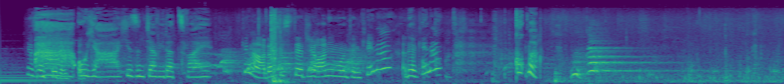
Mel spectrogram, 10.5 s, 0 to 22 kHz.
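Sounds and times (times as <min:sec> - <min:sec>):
speech: 0:00.4 - 0:06.3
wolf barking as a warning call: 0:01.5 - 0:05.3, 0:06.6 - 0:10.4.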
